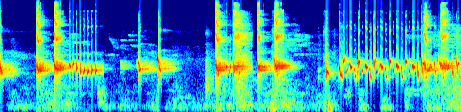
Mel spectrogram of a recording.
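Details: Sooty-headed bulbul lure song for a quiet bird: bursts of whistled notes with sharp clicks, pauses, then a fast wavering trill of rapidly repeated notes to the end.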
